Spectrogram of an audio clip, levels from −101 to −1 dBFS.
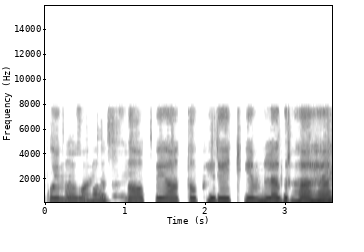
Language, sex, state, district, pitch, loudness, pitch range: Magahi, female, Bihar, Gaya, 230 Hz, -33 LUFS, 225-235 Hz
